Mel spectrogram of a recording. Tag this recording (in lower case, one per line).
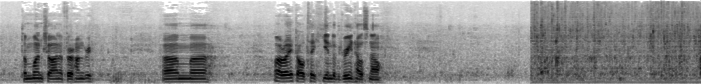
pump (liquid)
water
